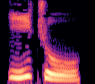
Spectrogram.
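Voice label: "遗嘱", Mandarin Chinese; chinese flashcards; hsk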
